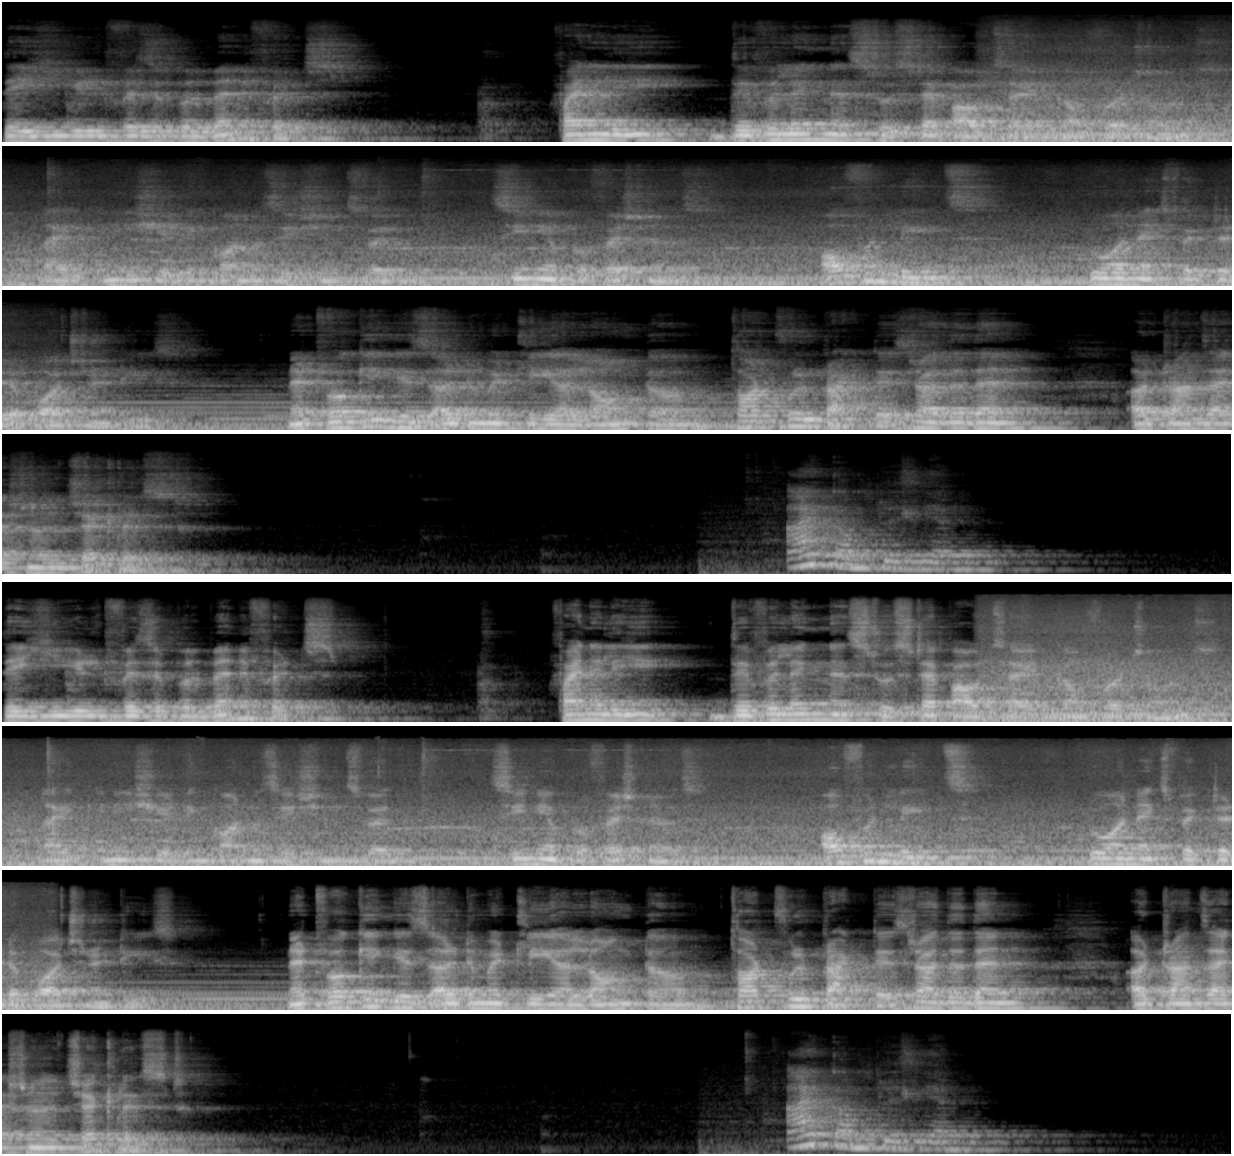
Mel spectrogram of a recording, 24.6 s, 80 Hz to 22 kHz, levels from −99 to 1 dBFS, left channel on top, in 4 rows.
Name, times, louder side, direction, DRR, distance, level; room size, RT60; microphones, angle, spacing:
voice 1, 0.0-1.7 2.8-8.2 8.6-9.7 10.2-11.0 11.6-13.2 13.7-17.4 17.9-19.3, right 1 dB, 80° right, 5 dB, 2.2 m, -26 dB
sound 1, 3.6-16.8, equal, 70° left, 2.9 m, -39 dB
sound 2, 4.9-12.6, right 2 dB, 45° right, 1.1 m, -32 dB
voice 2, 22.4-23.2, right 1 dB, 15° right, 1 dB, 3.3 m, -33 dB
19.5 x 18.0 x 3.9 m, 0.91 s
head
